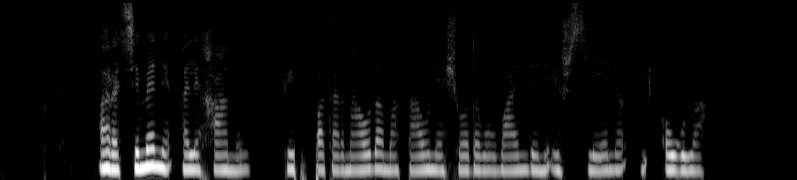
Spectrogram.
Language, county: Lithuanian, Panevėžys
